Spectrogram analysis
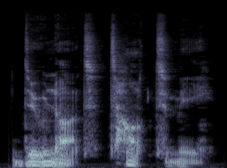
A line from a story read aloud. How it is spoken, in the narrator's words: rumbled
